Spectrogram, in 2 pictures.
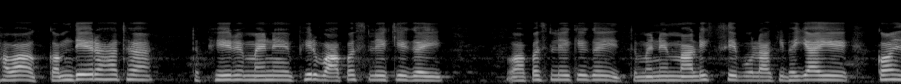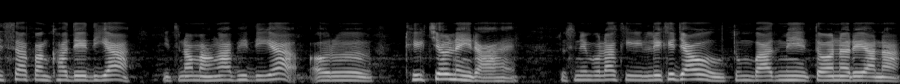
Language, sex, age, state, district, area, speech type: Hindi, female, 30-45, Uttar Pradesh, Bhadohi, rural, spontaneous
